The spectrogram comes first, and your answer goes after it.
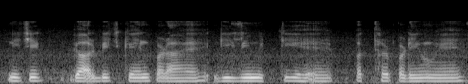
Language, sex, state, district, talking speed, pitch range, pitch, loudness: Hindi, male, Maharashtra, Mumbai Suburban, 155 wpm, 150-160 Hz, 155 Hz, -17 LUFS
